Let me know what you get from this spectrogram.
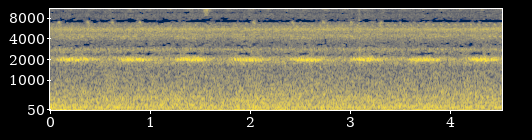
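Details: Evening crickets by a backyard deck, trilling short chirps about twice per second at a steady mid pitch, set against a constant soft background hiss.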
